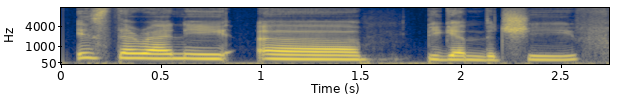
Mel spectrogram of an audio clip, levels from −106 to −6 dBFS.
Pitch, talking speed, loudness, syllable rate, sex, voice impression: 210 Hz, 130 wpm, -16 LUFS, 4.6 syllables/s, female, feminine, slightly gender-neutral, very adult-like, middle-aged, slightly thin, slightly tensed, slightly powerful, bright, hard, clear, fluent, cool, intellectual, very refreshing, sincere, calm, friendly, reassuring, very unique, slightly elegant, wild, slightly sweet, lively, slightly strict, slightly intense, sharp, slightly modest, light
